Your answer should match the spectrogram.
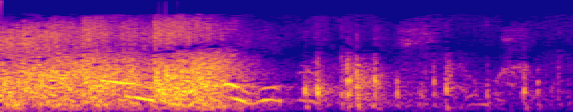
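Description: Six-gun gunshots ring out in a Wild West showdown in an old radio drama. A loud, sustained burst of blasts mixed with whining tones gives way to scattered sharper pops that trail off.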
